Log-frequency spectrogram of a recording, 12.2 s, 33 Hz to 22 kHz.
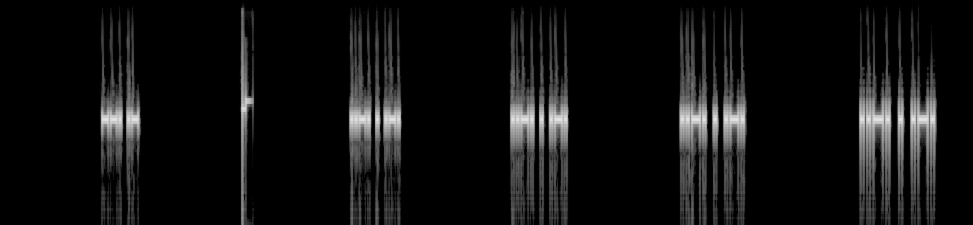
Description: Morse code, heard as a keyed tone, about 37 wpm, 700 Hz. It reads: GA FER FER FER FER
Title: Speed-Racing Top 180 QSO Elements 30wpm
